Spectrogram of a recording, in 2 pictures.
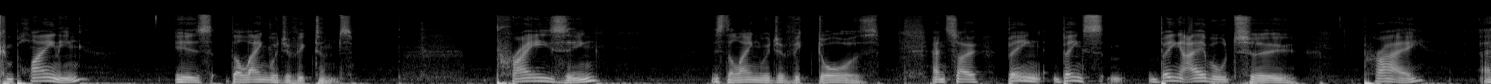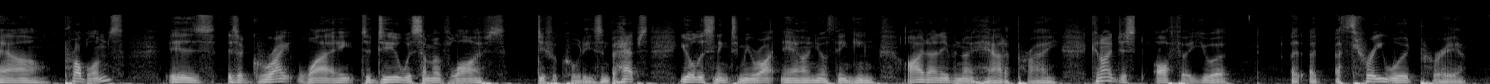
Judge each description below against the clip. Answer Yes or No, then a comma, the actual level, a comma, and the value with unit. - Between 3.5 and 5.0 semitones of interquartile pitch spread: Yes, average, 4.1 semitones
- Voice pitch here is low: Yes, low, 100 Hz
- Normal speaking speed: No, slow, 125 wpm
